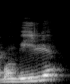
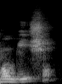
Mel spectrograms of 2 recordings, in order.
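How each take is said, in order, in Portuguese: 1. A consoante do meio é um 'ly' suave. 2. A consoante do meio é um chiado 'sh'. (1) "dependendo do espanhol do Paraguai" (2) "do espanhol do Uruguai é bombicha, que lá tem um chiado"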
